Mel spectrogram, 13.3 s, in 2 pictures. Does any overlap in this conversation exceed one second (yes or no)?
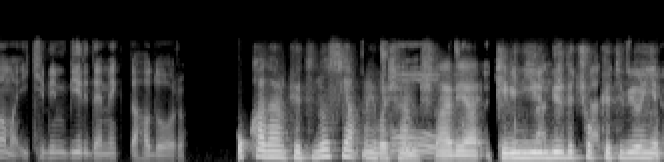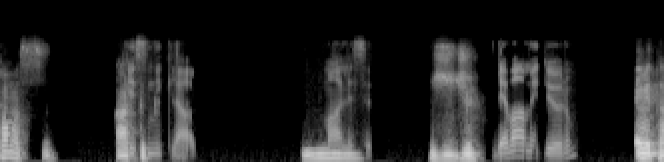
yes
